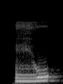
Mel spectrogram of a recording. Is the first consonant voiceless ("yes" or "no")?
no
